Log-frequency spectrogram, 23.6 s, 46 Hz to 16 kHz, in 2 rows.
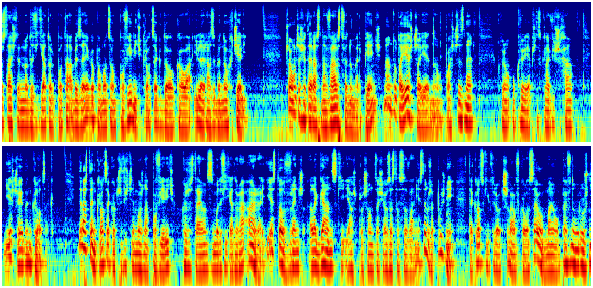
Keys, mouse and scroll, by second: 6.9 5, 7.7-11.8 middle drag, 10.6-13.8 right drag, 11.5 h, 13.2 KP_1, 13.5 KP_7, 14.6-18.2 middle drag, 14.6-15.8 scroll up 1.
